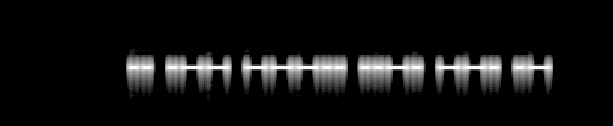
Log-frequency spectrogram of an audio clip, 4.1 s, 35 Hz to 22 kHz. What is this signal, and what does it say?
Morse code, heard as a keyed tone, about 28 wpm, 700 Hz. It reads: IW8FGA
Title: DXCC-100 Call Signs - 6 Characters - Repeated 3x - 28wpm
